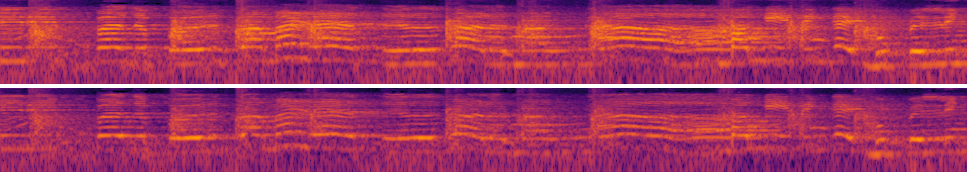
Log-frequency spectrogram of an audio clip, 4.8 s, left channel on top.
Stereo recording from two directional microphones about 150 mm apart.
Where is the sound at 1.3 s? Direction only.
35° right (ahead or behind).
